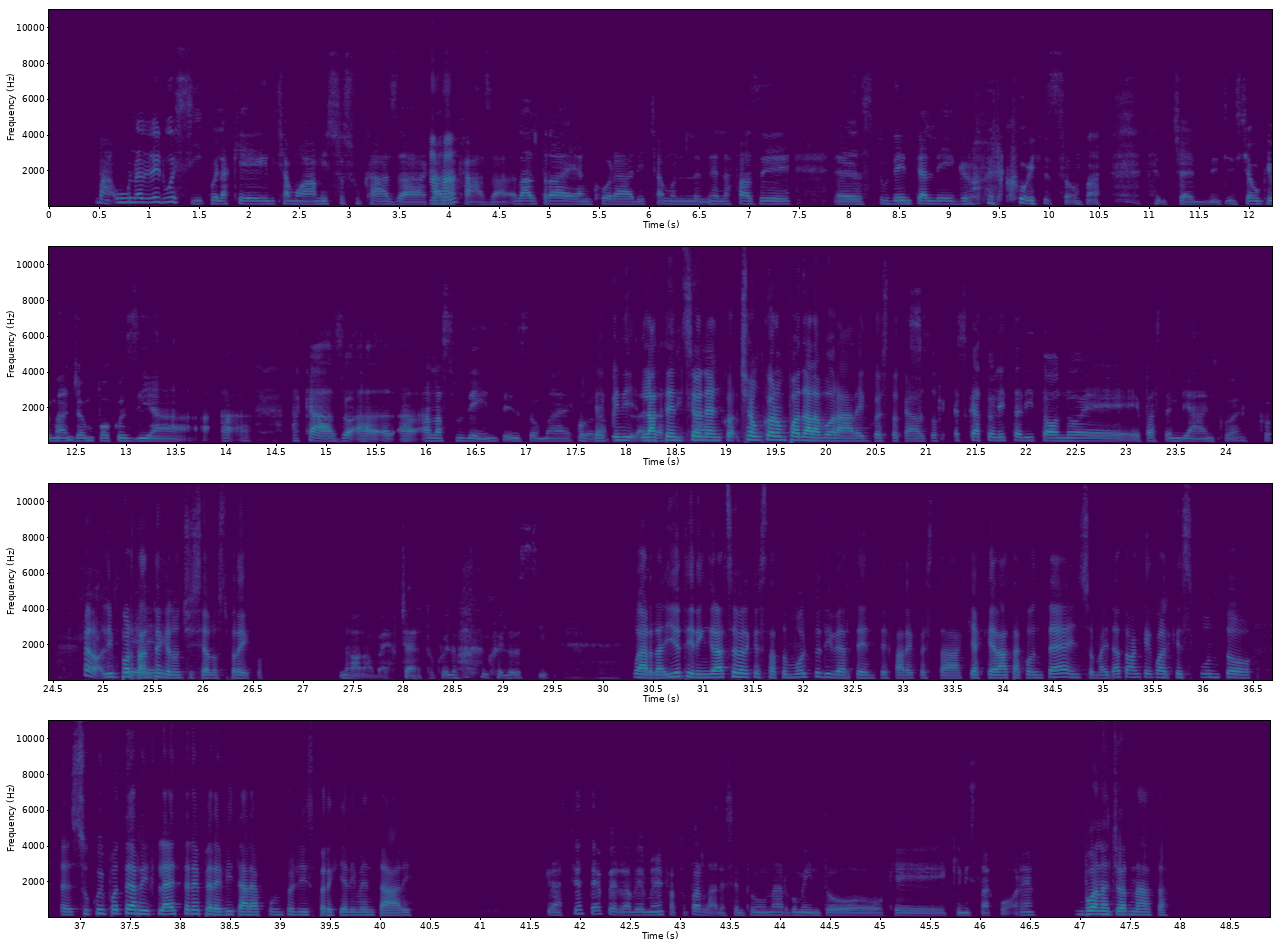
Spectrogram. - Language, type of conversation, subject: Italian, podcast, Hai qualche trucco per ridurre gli sprechi alimentari?
- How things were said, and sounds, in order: laughing while speaking: "per cui insomma"; "cioè" said as "ceh"; chuckle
